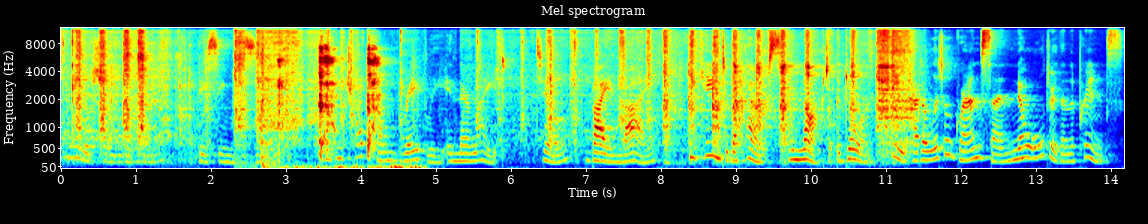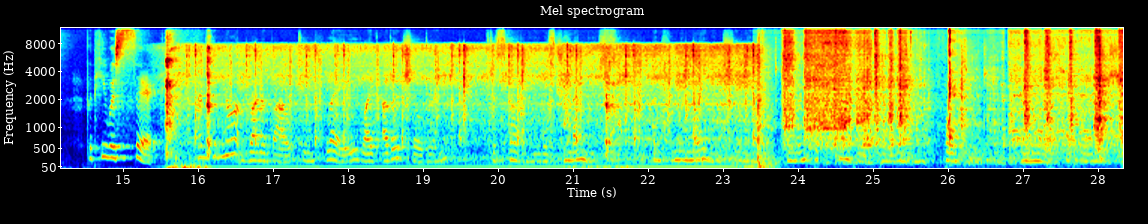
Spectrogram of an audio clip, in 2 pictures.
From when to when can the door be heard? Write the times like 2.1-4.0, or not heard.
2.3-3.0, 23.1-23.8.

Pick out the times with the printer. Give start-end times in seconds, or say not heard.
0.0-11.6, 15.3-28.3.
